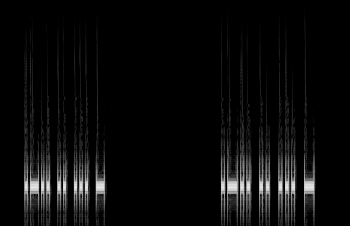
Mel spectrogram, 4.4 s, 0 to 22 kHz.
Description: Morse code, heard as a keyed tone, about 37 wpm, 700 Hz. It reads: LIST LIST
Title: Speed-Racing Top 500 Words 30wpm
